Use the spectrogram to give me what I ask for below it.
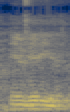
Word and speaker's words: Nvidia: Brandon, I practiced your company name backstage, then I got out of here and I butchered it. Break it down for us one more time. I'm so sorry. Nvidia.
